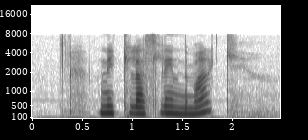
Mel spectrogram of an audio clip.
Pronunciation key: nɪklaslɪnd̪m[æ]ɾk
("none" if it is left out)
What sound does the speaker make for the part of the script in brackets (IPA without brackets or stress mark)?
a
